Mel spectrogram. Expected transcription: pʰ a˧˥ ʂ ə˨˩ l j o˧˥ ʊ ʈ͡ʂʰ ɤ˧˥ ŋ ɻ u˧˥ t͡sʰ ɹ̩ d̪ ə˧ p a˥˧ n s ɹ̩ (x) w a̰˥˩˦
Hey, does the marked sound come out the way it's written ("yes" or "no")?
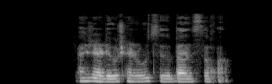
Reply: yes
